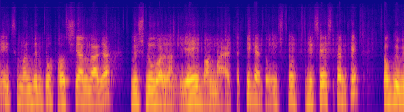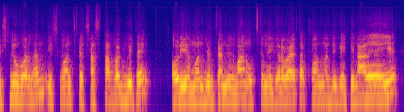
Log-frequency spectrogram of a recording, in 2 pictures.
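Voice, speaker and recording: Male coaching teacher, slightly high voice, lectures with a steady question-and-answer rhythm. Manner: asks quiz questions and answers them, keeps checking in. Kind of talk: classroom lecture.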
